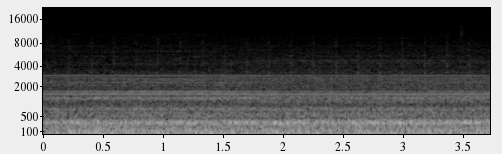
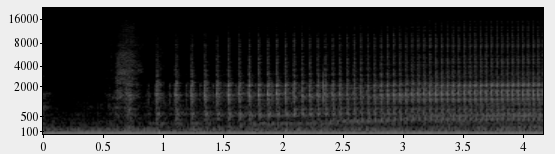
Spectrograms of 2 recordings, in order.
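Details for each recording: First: Amazon diesel heater installed under an off-grid yurt, heard from outside underneath after a few minutes running and blowing hot air: steady low hum and whoosh of the combustion fan, even unbroken roar; runs normally, makes a little noise. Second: Amazon diesel heater in a 30-ft off-grid yurt, running off a converter, just powered on before firing: fast ticking spins up into steady whirring buzz; new noise, owner suspects the fan, possibly a bug inside, or the fuel pump.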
